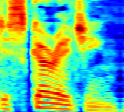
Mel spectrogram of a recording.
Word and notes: discouraging: British English

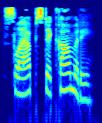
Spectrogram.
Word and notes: slapstick comedy: British English

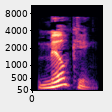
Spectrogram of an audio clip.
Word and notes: milking: British English

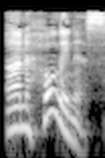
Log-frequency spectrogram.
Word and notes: unholiness: British English

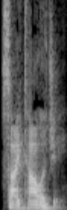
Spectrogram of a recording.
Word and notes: cytology: American English

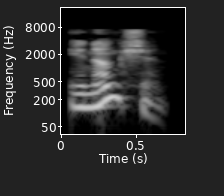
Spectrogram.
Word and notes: inunction: British English

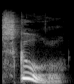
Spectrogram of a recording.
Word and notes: school: British English

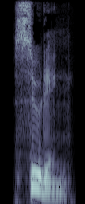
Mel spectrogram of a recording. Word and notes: suiting: American English

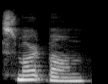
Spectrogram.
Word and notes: smart bomb: American English

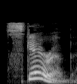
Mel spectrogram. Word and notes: scarab: British English

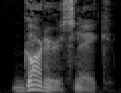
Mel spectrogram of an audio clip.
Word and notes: garter snake: British English

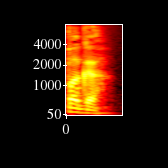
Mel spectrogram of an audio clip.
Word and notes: bugger: British English

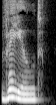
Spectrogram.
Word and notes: veiled: British English

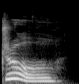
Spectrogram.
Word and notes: drawl: British English

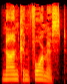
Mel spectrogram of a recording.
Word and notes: nonconformist: American English

